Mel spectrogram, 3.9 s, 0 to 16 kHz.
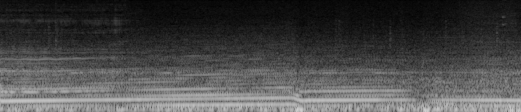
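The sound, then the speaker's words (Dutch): A Porsche naturally aspirated 4-litre engine revving hard, a loud, dense mechanical tone climbing steadily in pitch, dropping sharply once, then climbing again, with no voices. “dat doet Porsche toch gewoon echt heel erg goed. Hè? Atmosferisch blok, 4 liter groot.”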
